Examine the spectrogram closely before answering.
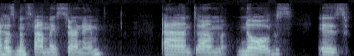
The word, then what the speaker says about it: Nogs: And um Nogs is it's a Irish word and it would actually be pronounced NOGS because of the fod over the O.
